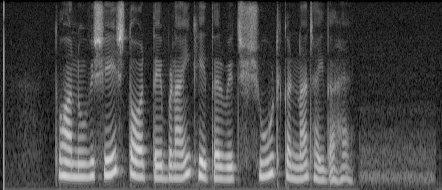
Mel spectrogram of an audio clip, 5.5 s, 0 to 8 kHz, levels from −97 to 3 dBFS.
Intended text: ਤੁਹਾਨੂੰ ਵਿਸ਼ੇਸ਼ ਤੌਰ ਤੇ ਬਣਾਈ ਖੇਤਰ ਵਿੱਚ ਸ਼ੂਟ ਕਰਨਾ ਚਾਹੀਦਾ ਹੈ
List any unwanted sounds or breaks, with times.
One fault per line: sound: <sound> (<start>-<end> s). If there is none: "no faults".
no faults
